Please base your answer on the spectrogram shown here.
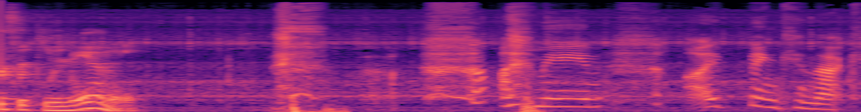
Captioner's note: slightly exasperated laughter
